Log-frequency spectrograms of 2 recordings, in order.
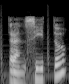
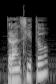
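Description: First: The stress is on the middle syllable. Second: The stress is on the first syllable.

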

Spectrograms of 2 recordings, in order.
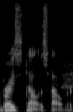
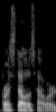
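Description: First: The name is said as separate words. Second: The name is run together as one word. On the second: "The same way I pronounce Bryce Dallas Howard's name"

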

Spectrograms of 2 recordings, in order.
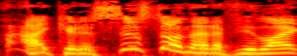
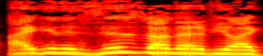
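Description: First: It is said lightly, as a joke. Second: It is said in a creepy, leering way.

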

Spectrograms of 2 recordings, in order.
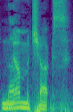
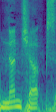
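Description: First: The first syllable ends with an M sound. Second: The first syllable ends with an N sound. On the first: The speaker calls it wrong. "You thought there was an M in nunchucks?" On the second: The speaker calls it right. "they're called nunchucks"

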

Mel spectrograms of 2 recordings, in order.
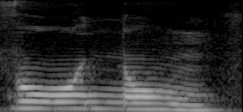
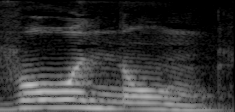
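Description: The two takes are said the same way.

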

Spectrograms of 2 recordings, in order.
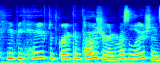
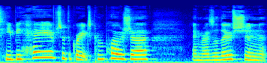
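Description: First: It is said in the speaker's normal accent. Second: It is said in a put-on, unusual accent.

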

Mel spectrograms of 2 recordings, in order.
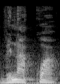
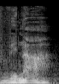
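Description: First: The k sound is followed by a w. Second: The k sound in the middle is dropped. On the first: This is how other village dialects say it. "or even a W" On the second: This is how some village dialects say it. "some will take out the K"

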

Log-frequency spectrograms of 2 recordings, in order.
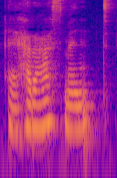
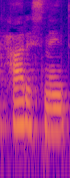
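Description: First: The stress is on the second syllable. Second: The stress is on the first syllable. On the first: This is the American pronunciation. "harassment is the American way" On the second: This is the older British pronunciation. "harassment is the Old English way"

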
